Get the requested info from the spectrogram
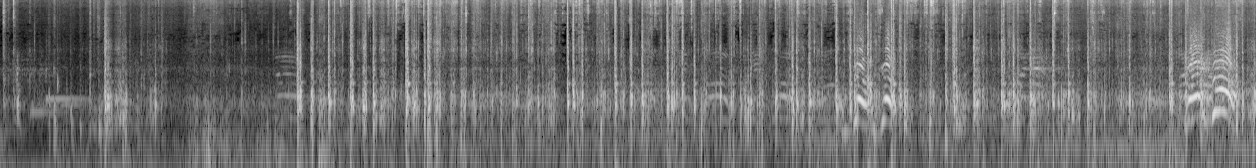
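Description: Police body camera jostled on a running officer: a dense, irregular clatter of footsteps and gear knocking at the microphone, louder from about three seconds in, with brief shouted voices breaking in about two-thirds through and near the end.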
